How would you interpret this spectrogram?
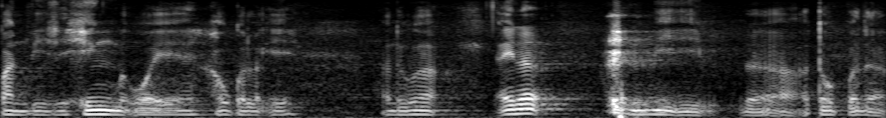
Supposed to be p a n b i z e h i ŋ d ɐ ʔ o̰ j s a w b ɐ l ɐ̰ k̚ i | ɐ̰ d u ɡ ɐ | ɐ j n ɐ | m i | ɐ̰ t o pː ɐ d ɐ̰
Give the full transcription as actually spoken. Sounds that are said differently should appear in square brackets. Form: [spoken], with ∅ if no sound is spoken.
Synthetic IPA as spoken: p a n b i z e h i ŋ [b] ɐ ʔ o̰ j [h] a w [ɡ] ɐ l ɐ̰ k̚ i | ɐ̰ d u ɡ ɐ | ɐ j n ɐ | m i | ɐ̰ t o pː ɐ d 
